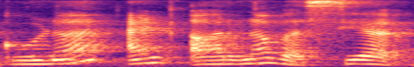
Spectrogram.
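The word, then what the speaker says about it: गुणार्णवस्य: quality of extinguishing so it's not ghana it's ganagan it is made up of two words guna and arnava so this word gunnar navasiya guna and arnavasiya guna and it means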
